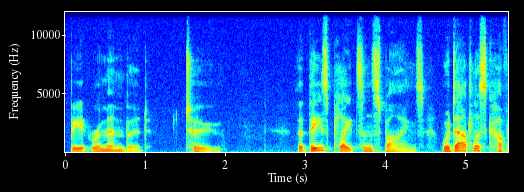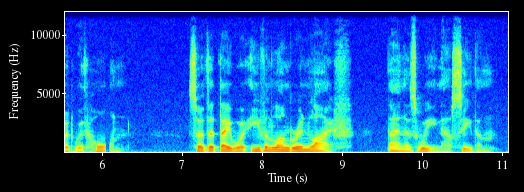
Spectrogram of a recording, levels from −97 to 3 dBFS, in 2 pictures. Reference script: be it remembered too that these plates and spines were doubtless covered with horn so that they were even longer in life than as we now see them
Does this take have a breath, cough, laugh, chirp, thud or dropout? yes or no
yes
